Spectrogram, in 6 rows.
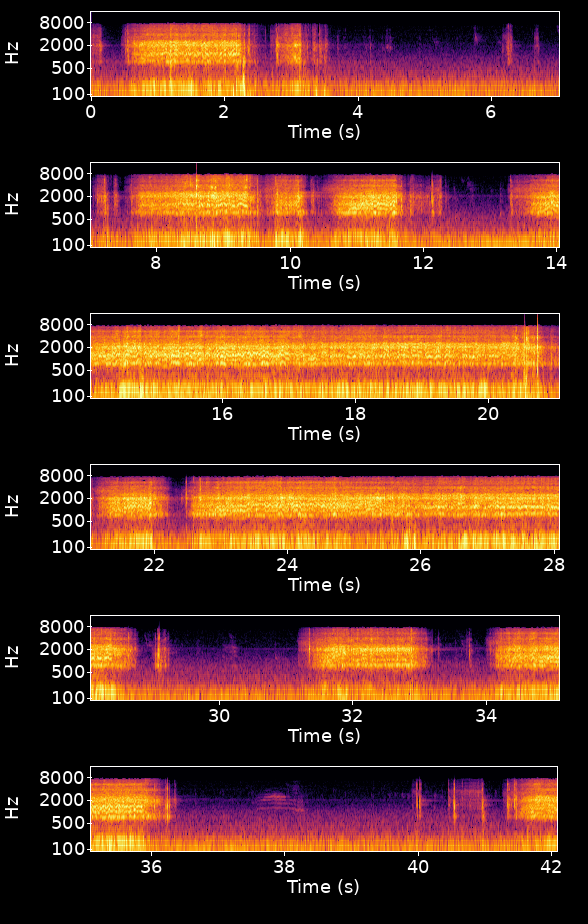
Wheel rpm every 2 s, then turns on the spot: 40, 20, 0, 10, 50, 30, 10, 60, 70, 70, 40, 50, 60, 70, 10, 10, 40, 50, 0, 0, 10.
20-22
